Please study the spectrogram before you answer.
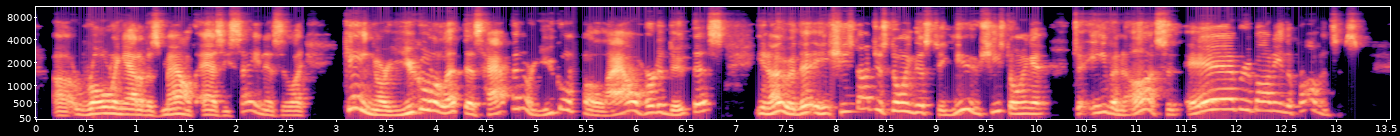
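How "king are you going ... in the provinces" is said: acted, high, dripping with sarcasm. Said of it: "you can almost just see the sarcasm".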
